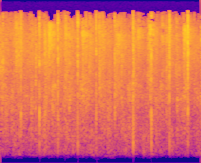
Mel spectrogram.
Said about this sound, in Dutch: En ik zou zeggen, mensen, geef dan toch maar een keer een applaus.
